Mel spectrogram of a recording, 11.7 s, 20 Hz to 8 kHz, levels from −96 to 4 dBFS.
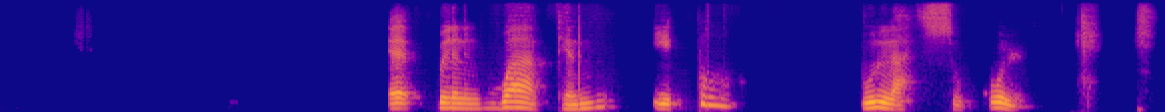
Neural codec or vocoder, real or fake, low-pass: codec, 16 kHz, 0.5 kbps, X-Codec, HuBERT features, trained on balanced general audio; fake; 7.2 kHz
